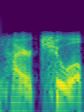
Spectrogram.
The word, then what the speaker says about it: Hiretual: Apparently, it's supposed to be hire chew-all, but I don't pronounce it that way.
